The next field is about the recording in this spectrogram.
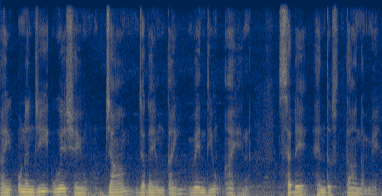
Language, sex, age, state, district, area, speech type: Sindhi, male, 30-45, Gujarat, Kutch, rural, spontaneous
